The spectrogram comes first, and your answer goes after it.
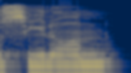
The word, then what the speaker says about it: cron: क्रॉन, इसको सीरॉन या क्रॉन या डिफरेंट लैंग्वेजेस के अंदर इसको डिफरेंट प्रोनाउंस किया जाता है।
